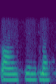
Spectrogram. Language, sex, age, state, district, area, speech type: Hindi, female, 45-60, Uttar Pradesh, Hardoi, rural, conversation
